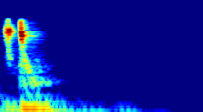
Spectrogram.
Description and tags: Sounds like a cartoonish TV turning off. Anyway some click noise processed with Vocoder. The click was accidentally recorded with a headset mic.
cartoonish, electric, noise, television, turn-off, tv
